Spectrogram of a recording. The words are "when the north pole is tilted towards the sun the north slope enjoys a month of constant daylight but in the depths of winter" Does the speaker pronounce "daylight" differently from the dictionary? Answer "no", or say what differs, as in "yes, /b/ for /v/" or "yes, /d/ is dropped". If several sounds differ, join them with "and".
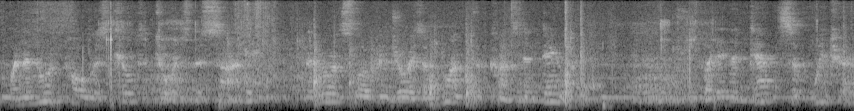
yes, /n/ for /l/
